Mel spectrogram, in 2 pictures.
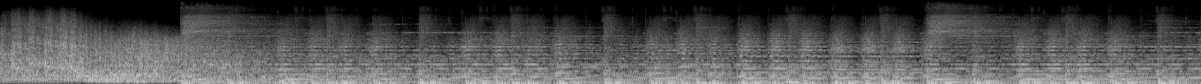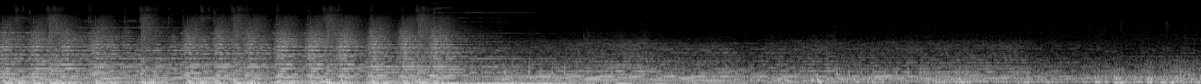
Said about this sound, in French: Air se plaqua au sol juste avant que les tirs ne débutent.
